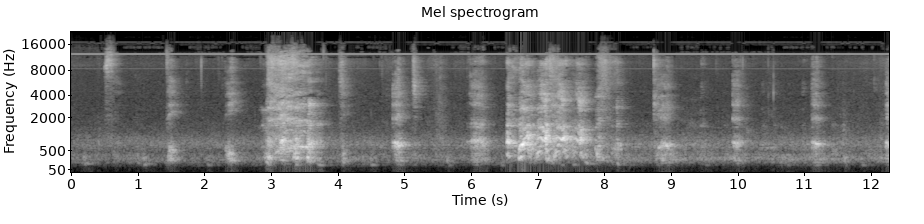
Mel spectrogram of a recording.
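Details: Person deliberately burping the alphabet from A to Z: a string of short voiced belches at a steady pace, with two longer ones: repeated burping.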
